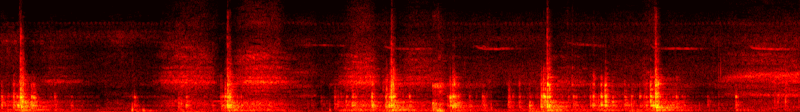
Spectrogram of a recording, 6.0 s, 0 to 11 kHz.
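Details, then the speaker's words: 1936 John Deere A auction tractor on its first revival attempt, timing thought slightly late and magneto not yet adjusted: slow uneven cranking with sharp clicks about twice a second and no firing; cranks but won't catch. "Friends, we might be stuck. I mean, I don't see any life out of it at all."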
